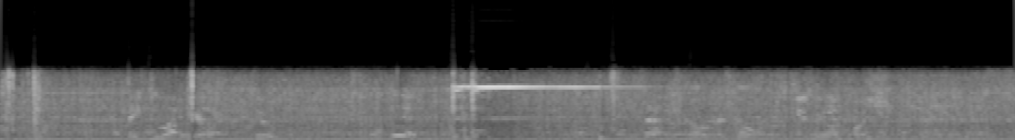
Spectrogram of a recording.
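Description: San Francisco cable car under way: a steady low rumble from the car, with a few sharp clanks and, about halfway through, a single high metallic ring that holds for about two seconds.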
